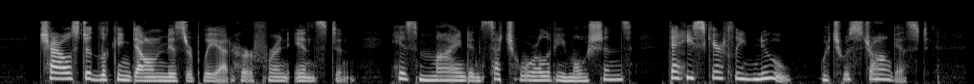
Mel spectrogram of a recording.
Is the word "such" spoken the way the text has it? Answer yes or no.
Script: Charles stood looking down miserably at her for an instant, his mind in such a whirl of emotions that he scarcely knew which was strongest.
yes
